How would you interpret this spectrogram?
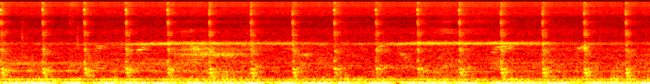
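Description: Steady, sharp clicking about three times a second with no light coming on; the relay keeps chattering, cause undetermined.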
